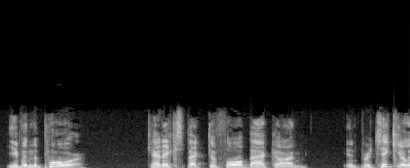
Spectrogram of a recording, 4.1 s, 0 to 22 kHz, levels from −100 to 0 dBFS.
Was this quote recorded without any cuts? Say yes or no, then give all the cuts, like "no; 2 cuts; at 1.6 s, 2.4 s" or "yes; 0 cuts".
yes; 0 cuts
